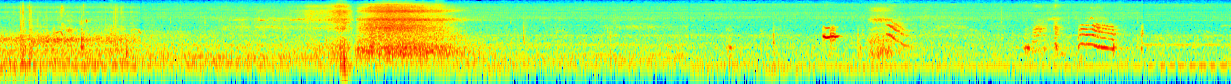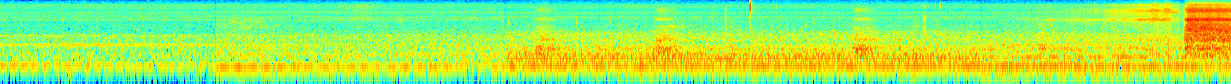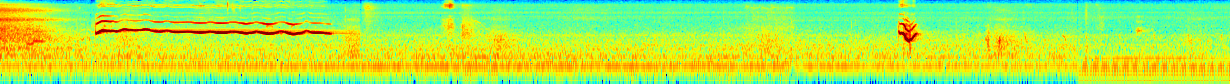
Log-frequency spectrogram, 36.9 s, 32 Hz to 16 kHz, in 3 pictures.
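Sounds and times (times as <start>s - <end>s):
breathy exhale: 2.5s - 4.8s, 23.2s - 25.5s
puppies mewing cries: 8.2s - 9.2s, 25.0s - 28.2s, 33.6s - 34.0s.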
